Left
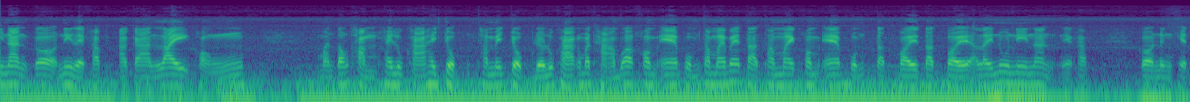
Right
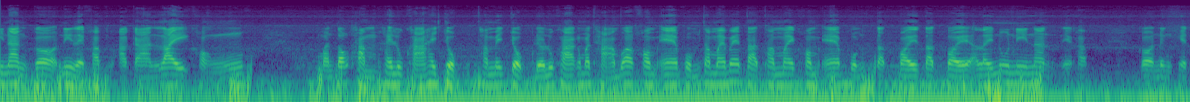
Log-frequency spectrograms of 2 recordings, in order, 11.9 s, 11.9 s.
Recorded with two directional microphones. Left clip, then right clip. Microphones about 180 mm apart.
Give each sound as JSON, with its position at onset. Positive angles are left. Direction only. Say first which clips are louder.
{"t": 0.0, "sound": "a man's voice", "louder": "right 1 dB", "side_deg": -15}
